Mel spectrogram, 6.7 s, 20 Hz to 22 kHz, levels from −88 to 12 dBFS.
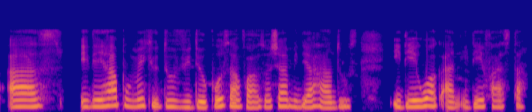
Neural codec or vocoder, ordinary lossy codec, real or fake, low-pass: none; none; real; 7.2 kHz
